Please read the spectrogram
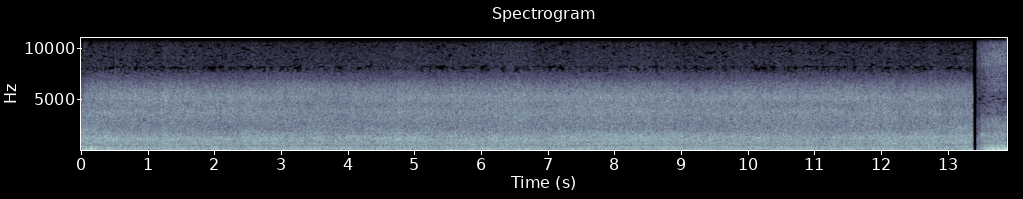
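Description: Kempty Falls in flood, swollen by heavy rain: muddy water rushing over the falls as a steady, dense roar. The sound cuts out abruptly just before the end.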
